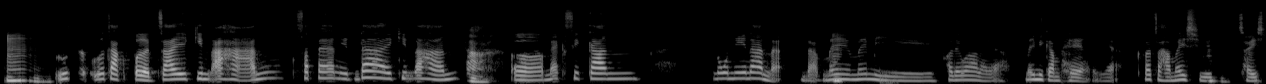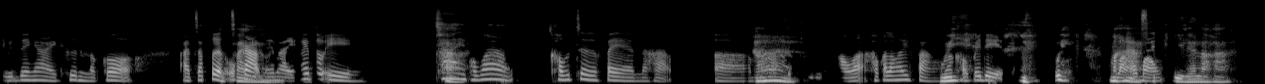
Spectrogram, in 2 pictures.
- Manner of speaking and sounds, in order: other background noise; chuckle; tapping
- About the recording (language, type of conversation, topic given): Thai, unstructured, คุณอยากอยู่ที่ไหนในอีกห้าปีข้างหน้า?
